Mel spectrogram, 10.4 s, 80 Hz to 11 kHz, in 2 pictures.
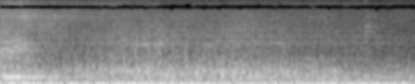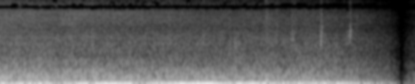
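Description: Metro-North inspection train of two GE P32AC-DM dual-mode locomotives and coaches pulling away: a deep rumble that slowly fades as the train recedes, with a few faint clicks later on. The sound fades out just before the end.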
